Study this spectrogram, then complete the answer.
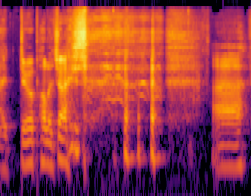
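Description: A young man laughs close to a microphone.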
